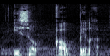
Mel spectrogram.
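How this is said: It is said with a Finnish accent.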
